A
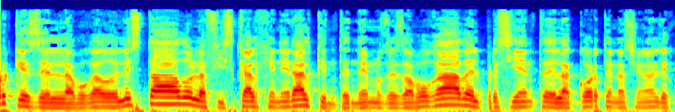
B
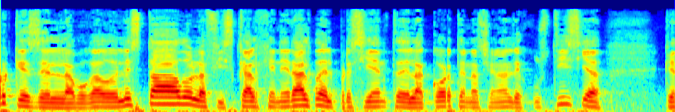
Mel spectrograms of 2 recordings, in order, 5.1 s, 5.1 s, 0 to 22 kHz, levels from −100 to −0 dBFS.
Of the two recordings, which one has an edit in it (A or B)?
B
